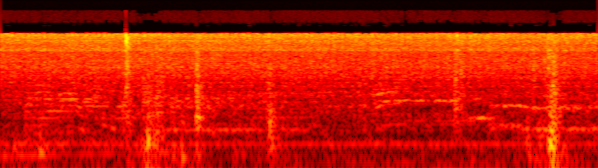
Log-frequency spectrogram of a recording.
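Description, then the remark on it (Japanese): Pork sizzles steadily in a hot pan, a dense crackle throughout, with a few sharp scrapes and taps of a utensil as yuzu ponzu sauce is added and stirred after the pork is cooked through and the heat is lowered. No one speaks. “最終的な味付けは今日はポン酢にしますはい、えーと、豚肉に全部火が通ってきたそこでポン酢をちょっと火を弱めて”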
